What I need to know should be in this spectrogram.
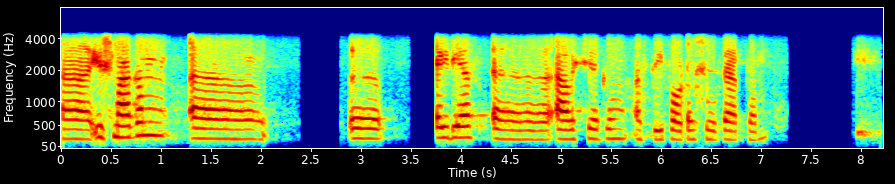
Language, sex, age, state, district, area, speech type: Sanskrit, female, 18-30, Kerala, Thrissur, urban, conversation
